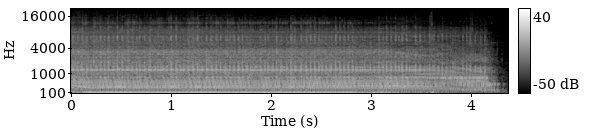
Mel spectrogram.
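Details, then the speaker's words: Mugen MBX6T nitro truggy during carb tuning. Low, uneven idle that sags and dies out. Idle still set too low; the idle screw is being turned in. "Still too low. Still too low, John. John? We'll turn that one in and that's now."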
